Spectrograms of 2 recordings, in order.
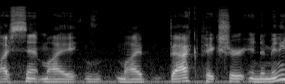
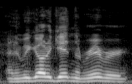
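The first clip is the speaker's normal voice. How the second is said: ordinary talk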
